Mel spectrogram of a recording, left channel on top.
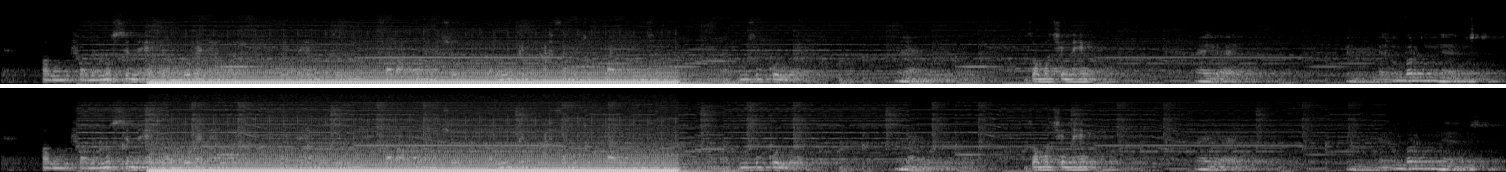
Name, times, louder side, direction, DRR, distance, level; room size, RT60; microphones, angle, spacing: voice 1, 0.4-8.1 9.1-9.9 10.3-11.0, right 1 dB, 10° right, 4 dB, 1.7 m, -30 dB
sound 1, 0.7-13.9, right 1 dB, 75° right, 4.9 m, -38 dB
sound 2, 1.5-6.8, right 3 dB, 35° right, 0.6 m, -15 dB
voice 2, 8.9-9.3 11.9-12.5 13.4-14.7, equal, 85° left, 3 dB, 6.6 m, -30 dB
22.5 x 18.5 x 9.1 m, 2.7 s
head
